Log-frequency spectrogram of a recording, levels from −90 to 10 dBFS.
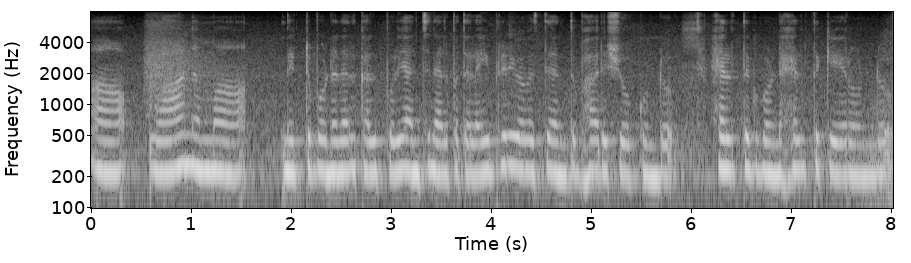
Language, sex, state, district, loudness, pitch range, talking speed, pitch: Tulu, female, Karnataka, Dakshina Kannada, -14 LUFS, 215-230 Hz, 150 wpm, 225 Hz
